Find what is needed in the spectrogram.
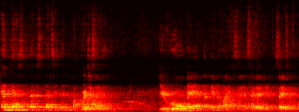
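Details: Adult male speaker; normal voice.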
